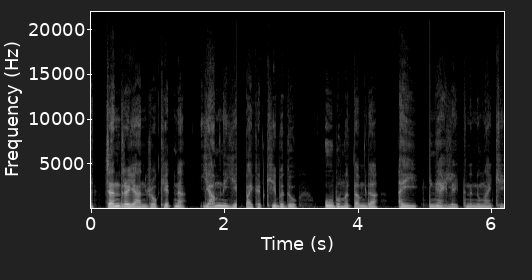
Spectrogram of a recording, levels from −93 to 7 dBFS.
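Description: At 0.04 s, 2.18 s and 5.08 s the speech is interrupted by a short, harsh blip, each one an instant long. These are damaged data in a compressed stream: at each point some bytes in the encoded file are wrong, so the decoder cannot make sense of the frame it is reading, loses its place, and hunts for the next valid frame header before it can resume normal decoding.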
